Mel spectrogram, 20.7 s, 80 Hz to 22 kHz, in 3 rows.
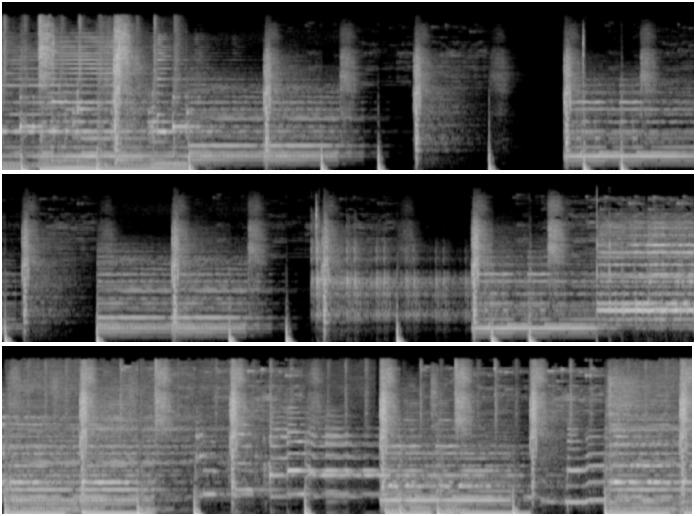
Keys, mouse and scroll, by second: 2.5 g, 6.6 g, 10.5-19.7 middle drag, 19.7 g.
